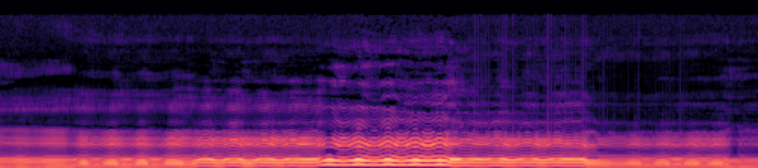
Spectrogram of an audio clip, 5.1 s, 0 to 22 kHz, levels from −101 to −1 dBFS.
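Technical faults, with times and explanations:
3.02 to 4.63 s, block size mismatch (truncated): the music picks up a steady buzz at about 43.1 Hz. One stage is handing over longer blocks than the next one reads, so the tail of each block gets dropped, and that regular chop at the block rate is what you hear as the buzz. The rate fits 1024-sample blocks. The music keeps its normal pace and pitch through the stretch.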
